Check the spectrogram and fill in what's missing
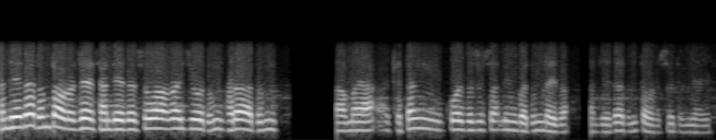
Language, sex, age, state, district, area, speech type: Manipuri, male, 45-60, Manipur, Bishnupur, rural, conversation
